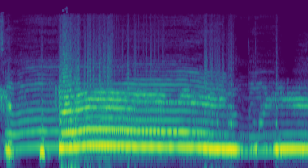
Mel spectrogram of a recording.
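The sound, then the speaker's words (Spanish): Voices loudly singing a TV series intro song, a few short yelps giving way to one long, wavering held note that sounds strained and almost howl-like. “es que no podíamos irnos sin hacer la cancioncita, güey.”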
